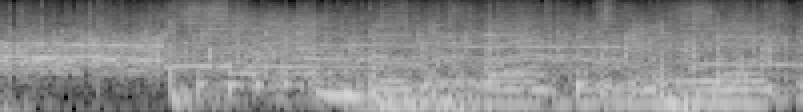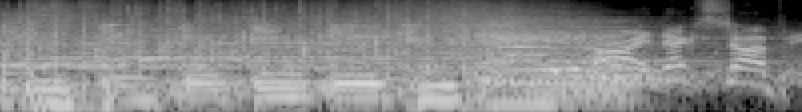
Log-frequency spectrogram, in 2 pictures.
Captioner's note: cheers and applause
